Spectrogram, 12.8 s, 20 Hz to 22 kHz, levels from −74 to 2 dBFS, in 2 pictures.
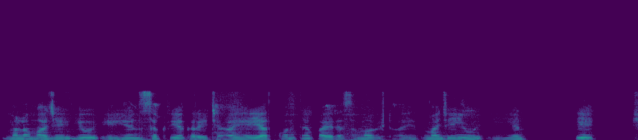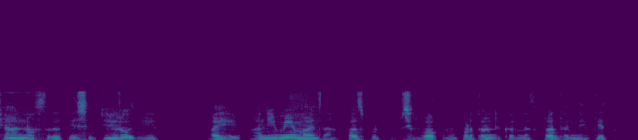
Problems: background sounds at intervals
